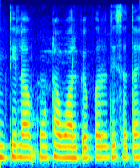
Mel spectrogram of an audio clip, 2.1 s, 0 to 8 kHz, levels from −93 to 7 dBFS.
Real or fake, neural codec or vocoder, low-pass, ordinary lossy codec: real; none; 7.2 kHz; none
